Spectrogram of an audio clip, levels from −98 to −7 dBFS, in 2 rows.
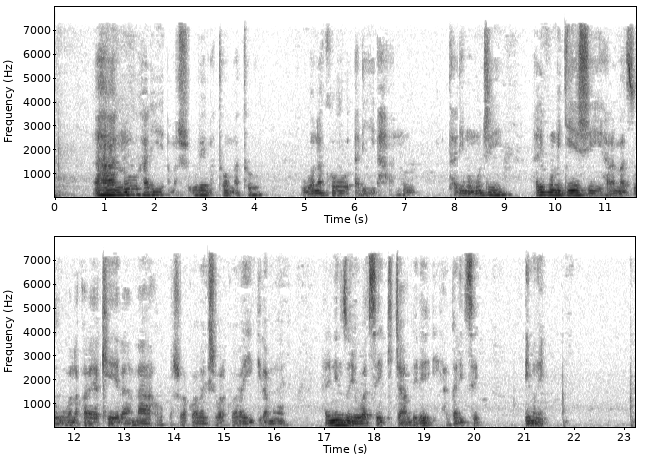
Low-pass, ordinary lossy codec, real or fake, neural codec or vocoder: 7.2 kHz; AAC, 32 kbps; real; none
